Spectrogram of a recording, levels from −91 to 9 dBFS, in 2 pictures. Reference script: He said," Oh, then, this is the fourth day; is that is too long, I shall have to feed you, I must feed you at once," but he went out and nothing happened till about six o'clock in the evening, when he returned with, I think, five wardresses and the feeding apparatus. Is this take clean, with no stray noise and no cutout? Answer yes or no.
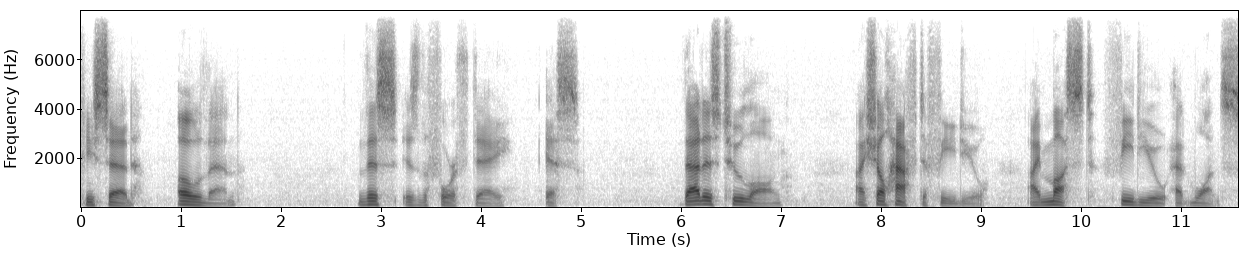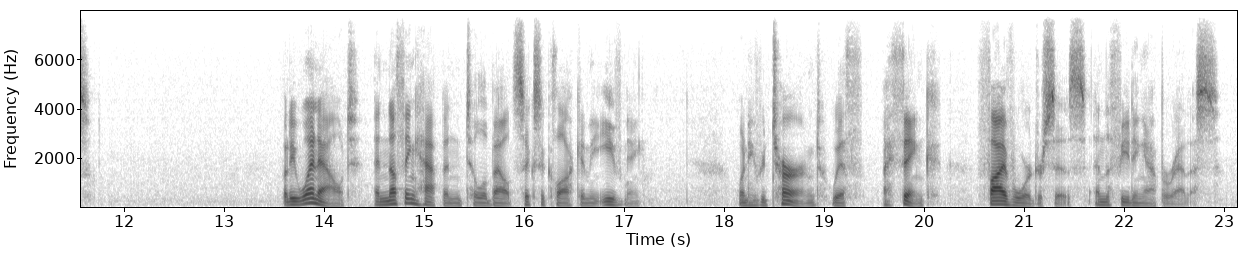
yes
